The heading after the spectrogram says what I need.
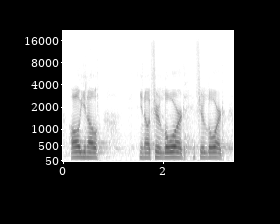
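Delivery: ordinary delivery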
